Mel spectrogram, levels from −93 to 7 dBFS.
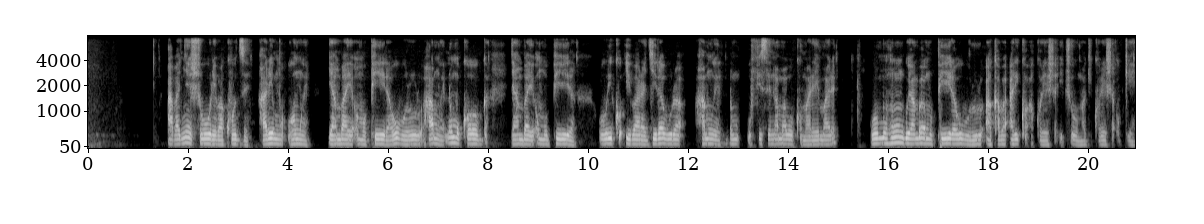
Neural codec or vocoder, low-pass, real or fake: vocoder, 22.05 kHz, 80 mel bands, WaveNeXt; 7.2 kHz; fake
